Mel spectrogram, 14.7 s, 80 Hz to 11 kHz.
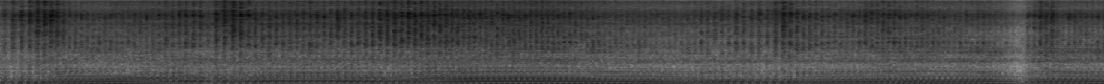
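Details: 1988 Nissan Sentra E16i started after troubleshooting its running issues, fuel pump fuse reinstalled. Fires and settles into a steady, even idle with a smooth low thrum and no misses or knocks.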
